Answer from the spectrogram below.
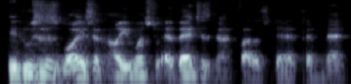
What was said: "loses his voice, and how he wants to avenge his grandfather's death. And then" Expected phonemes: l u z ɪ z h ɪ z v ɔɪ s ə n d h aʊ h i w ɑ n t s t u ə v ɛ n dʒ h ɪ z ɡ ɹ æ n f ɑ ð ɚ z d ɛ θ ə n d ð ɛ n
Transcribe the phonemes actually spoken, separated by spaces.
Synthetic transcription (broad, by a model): l u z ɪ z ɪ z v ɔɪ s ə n h aʊ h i w ɑ n t s t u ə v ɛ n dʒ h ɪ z ɡ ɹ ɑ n f ɑ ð ɚ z d ɛ θ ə n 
